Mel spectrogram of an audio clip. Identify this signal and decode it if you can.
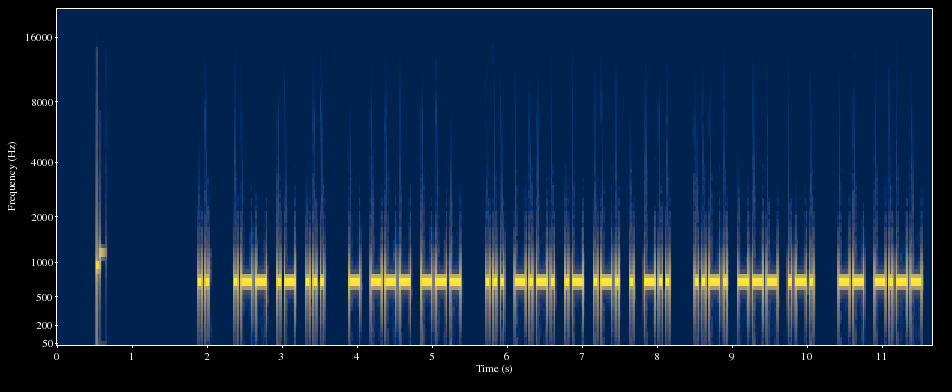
Morse code, heard as a keyed tone, about 25 wpm, 700 Hz. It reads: I WAS TOO SCARED FOR MY
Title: Sentences from Top 1000 Words - Review Part 4 - 25wpm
